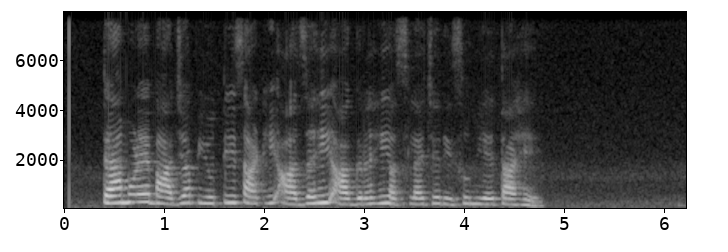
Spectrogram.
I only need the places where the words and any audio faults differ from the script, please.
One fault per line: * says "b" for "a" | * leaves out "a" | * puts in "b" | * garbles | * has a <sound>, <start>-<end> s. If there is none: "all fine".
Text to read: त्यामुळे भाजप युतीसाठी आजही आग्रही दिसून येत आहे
* puts in "असल्याचे"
